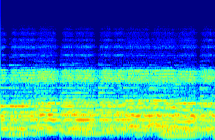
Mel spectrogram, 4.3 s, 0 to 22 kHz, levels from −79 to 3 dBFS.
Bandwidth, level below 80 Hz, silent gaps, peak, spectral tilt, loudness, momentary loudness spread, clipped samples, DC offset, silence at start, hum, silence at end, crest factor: 11.5 kHz; -52 dBFS; none; -6 dBFS; -5.5 dB/octave; -20 LUFS; 2 LU; under 0.1%; under 0.1%; 0 s; none; 0 s; 14 dB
